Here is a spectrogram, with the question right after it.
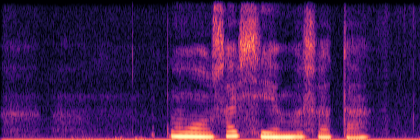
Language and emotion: Russian, neutral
